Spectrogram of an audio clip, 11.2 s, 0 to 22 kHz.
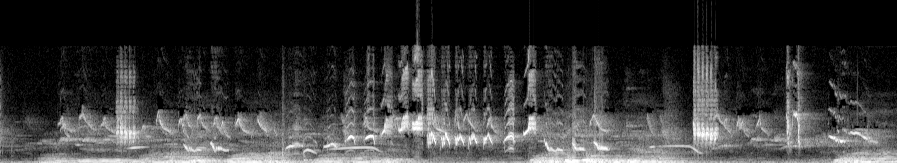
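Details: Oriental magpie-robin (murai kampung, kacer) competing in a 2018 bird singing contest at Sri Aman, Sarawak, Malaysia: rapid, high, varied whistled and chattering phrases with sliding notes, over constant loud crowd chatter and talking.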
